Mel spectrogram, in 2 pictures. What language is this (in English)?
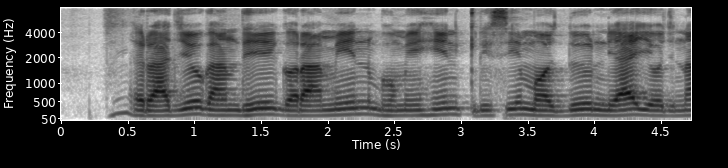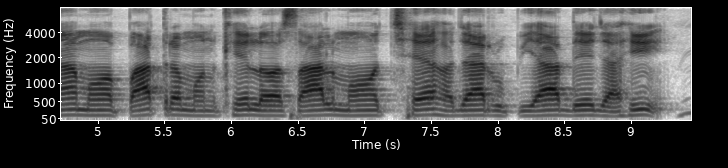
Chhattisgarhi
